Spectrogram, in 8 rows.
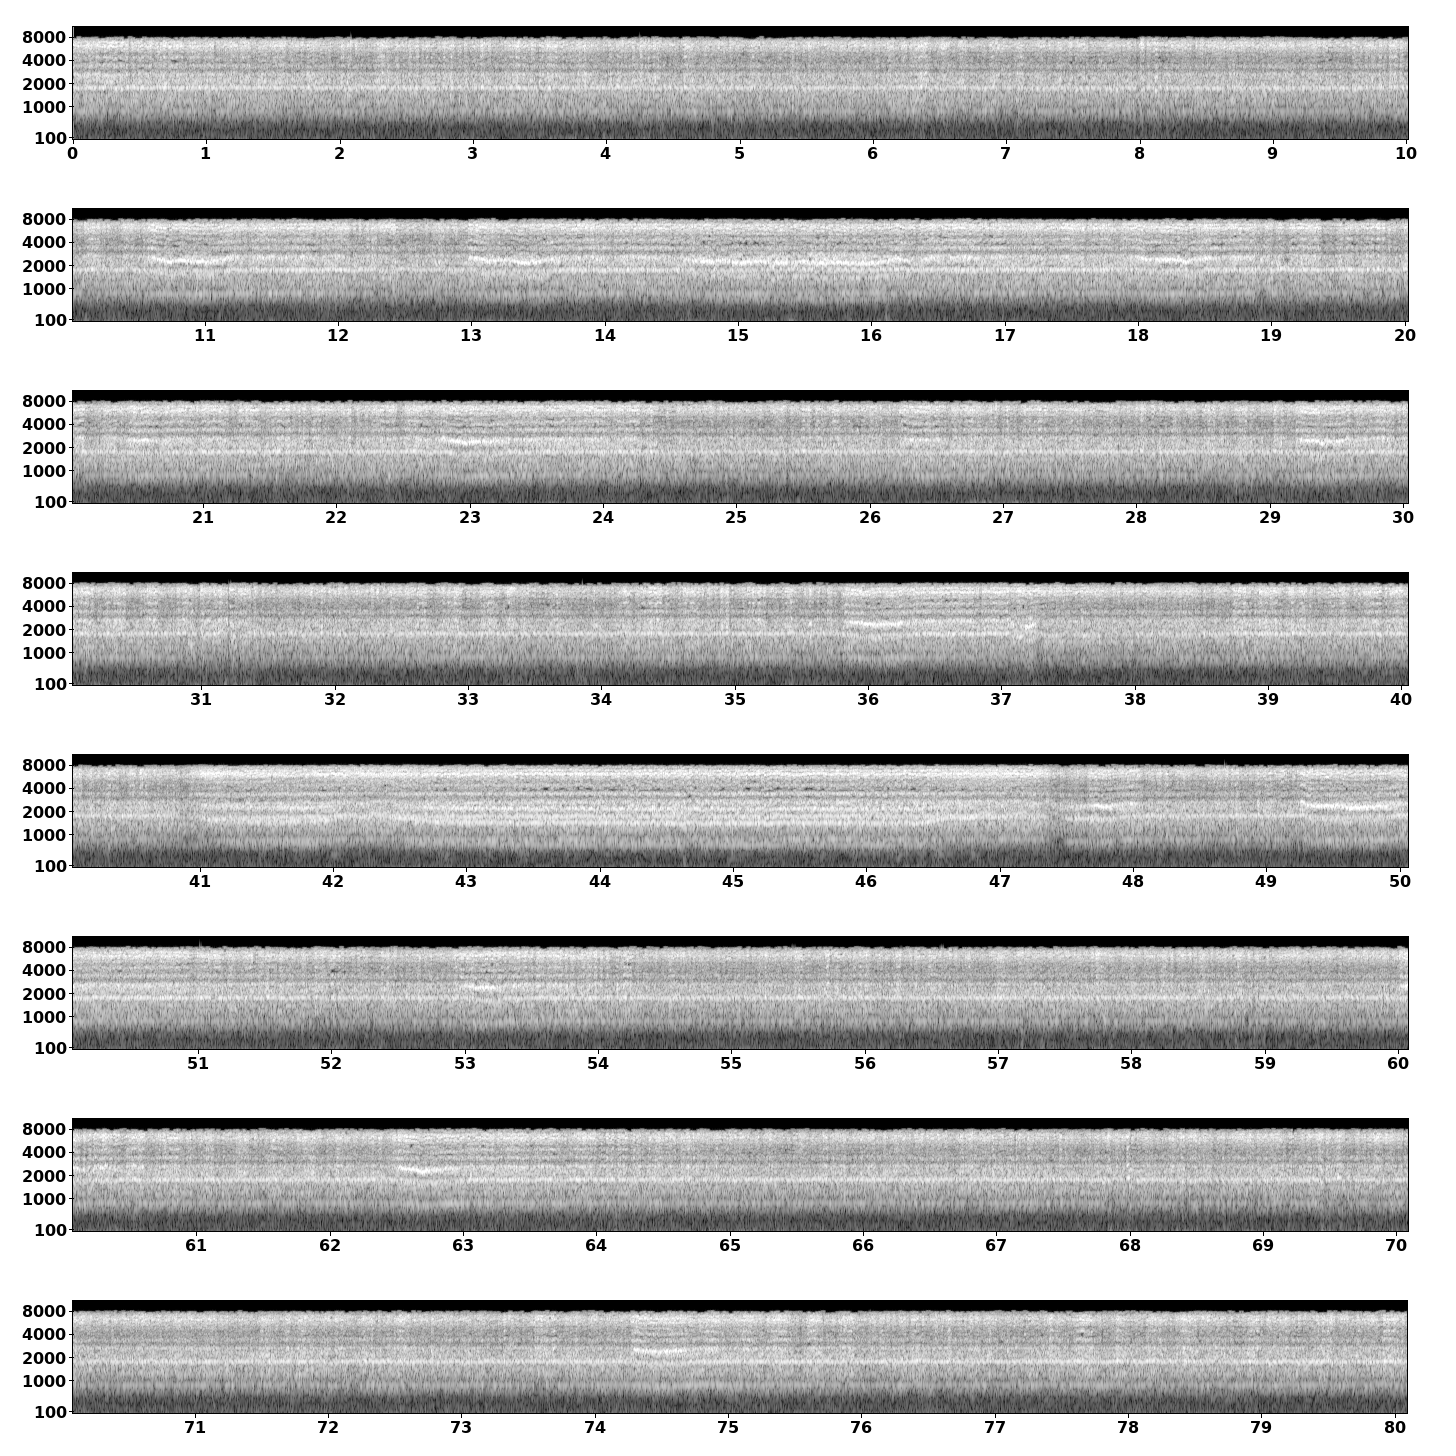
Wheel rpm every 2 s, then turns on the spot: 230, 240, 230, 230, 230, 230, 230, 220, 230, 230, 230, 230, 230, 230, 230, 230, 230, 230, 230, 230, 220, 220, 210, 230, 230, 230, 230, 230, 230, 230, 230, 230, 230, 230, 230, 230, 230, 230, 240, 230.
none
